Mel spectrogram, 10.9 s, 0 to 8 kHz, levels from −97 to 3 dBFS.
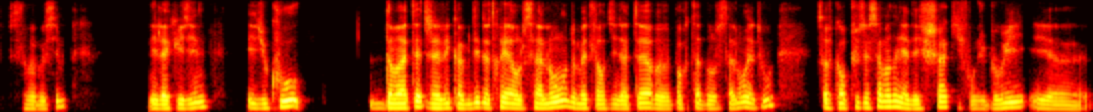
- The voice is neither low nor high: No, low, 120 Hz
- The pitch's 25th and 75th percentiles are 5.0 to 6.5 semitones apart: No, average, 3.5 semitones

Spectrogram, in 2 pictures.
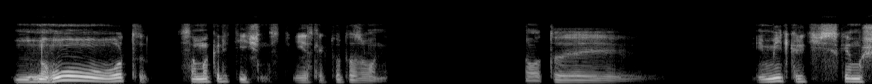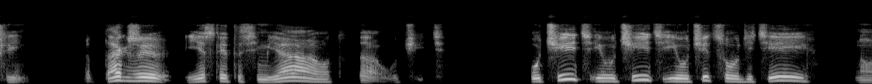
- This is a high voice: No, low, 135 Hz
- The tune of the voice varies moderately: No, wide, 6.5 semitones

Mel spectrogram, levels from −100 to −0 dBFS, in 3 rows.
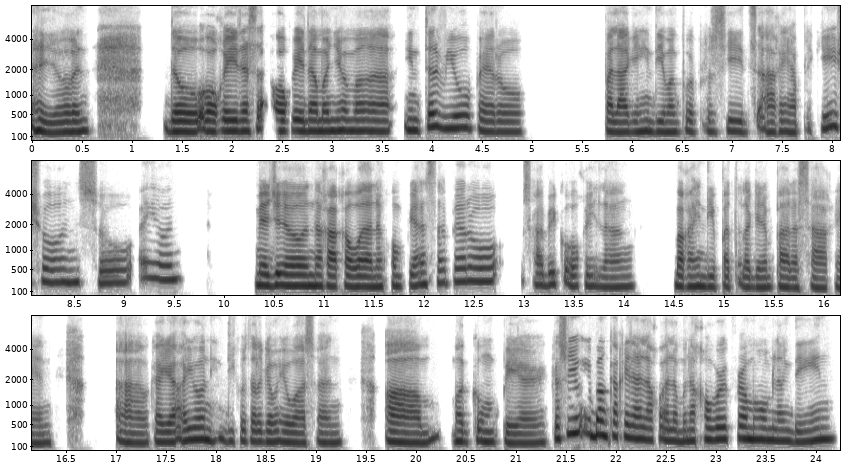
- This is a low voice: No, high, 190 Hz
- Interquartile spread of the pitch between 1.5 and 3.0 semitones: No, average, 3.6 semitones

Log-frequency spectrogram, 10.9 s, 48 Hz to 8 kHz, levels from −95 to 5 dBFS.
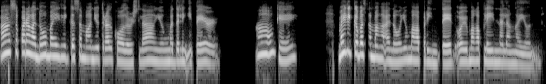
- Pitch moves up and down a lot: Yes, wide, 5.7 semitones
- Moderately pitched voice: No, high, 210 Hz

